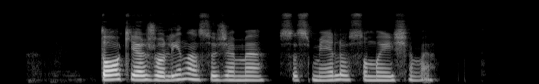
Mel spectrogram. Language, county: Lithuanian, Kaunas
